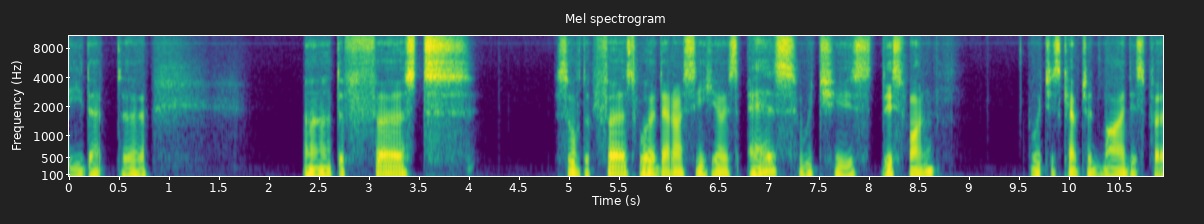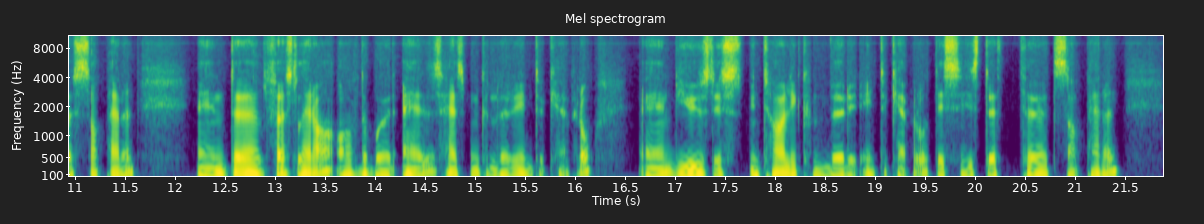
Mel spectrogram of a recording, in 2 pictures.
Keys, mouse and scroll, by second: 6.7 click.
